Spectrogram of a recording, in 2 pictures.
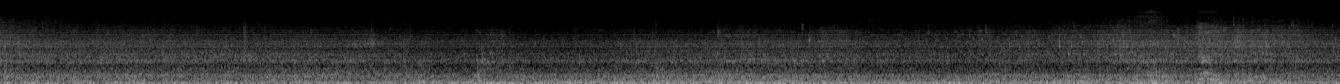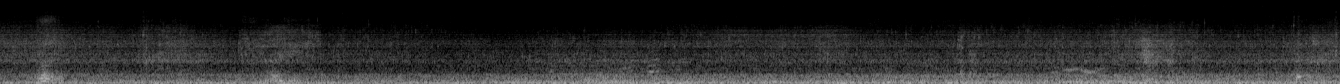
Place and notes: Mexico - Elephant seals ...
San Benitos Oeste Island ... Isla San Benito ... elephant seals mothers and pups loafing on a rocky outcrop ... breaks and handling noises ... Telinga ProDAT 5 to Sony Minidisk ... sunny warm clear morning ... peregrine calls at end ...
28 March, 10:30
